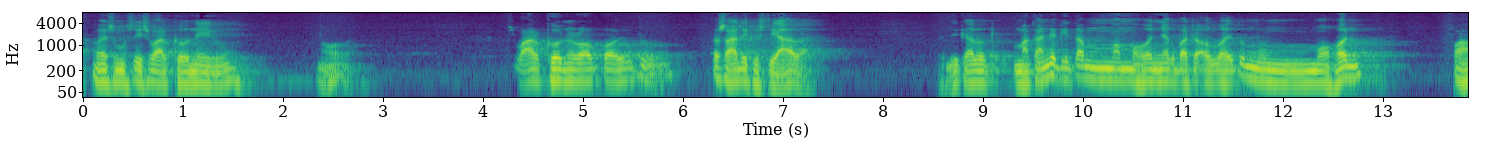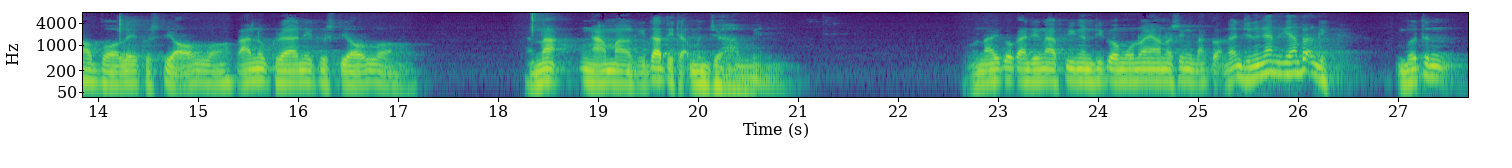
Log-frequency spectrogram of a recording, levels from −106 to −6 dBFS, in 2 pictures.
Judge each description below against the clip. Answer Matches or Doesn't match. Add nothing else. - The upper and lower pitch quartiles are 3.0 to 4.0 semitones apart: Doesn't match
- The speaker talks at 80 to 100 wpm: Matches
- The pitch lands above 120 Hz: Doesn't match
